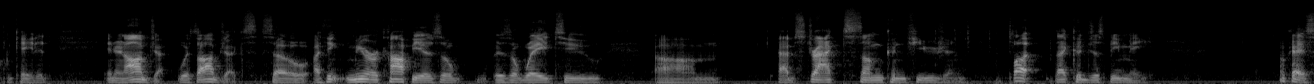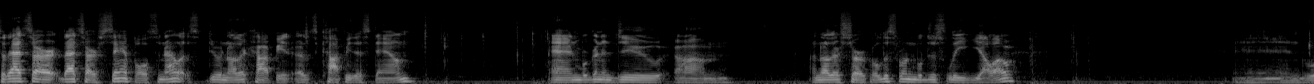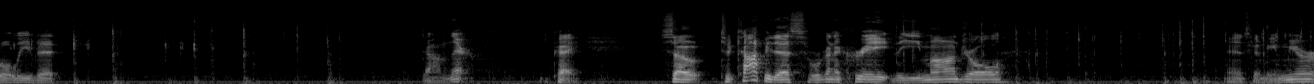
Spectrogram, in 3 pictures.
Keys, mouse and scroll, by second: 3.3 click, 9.5 BackSpace, 9.9 space, 10.5 Down, 10.7 Left, 12.6 click, 14.9 click, 16.1 ctrl+c, 16.5 ctrl+click, 17.4 ctrl+v, 17.7 ctrl+Home, 18.2-19.1 typing, 22.0 click, 23.4 Delete, 23.8 F5, 26.2 Left, 27.4 BackSpace, 28.0 Left, 28.7 BackSpace, 29.5 F5, 34.0 click, 35.1 Return, 35.7-39.4 typing.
